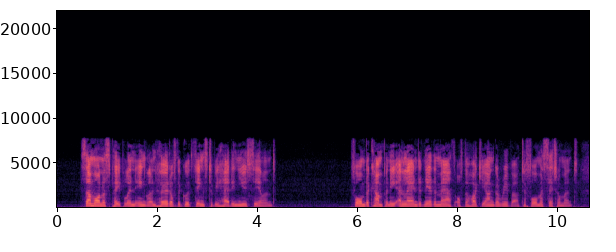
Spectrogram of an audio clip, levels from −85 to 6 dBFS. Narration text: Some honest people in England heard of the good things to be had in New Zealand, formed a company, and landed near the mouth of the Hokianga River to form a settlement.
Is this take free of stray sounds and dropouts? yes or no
yes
